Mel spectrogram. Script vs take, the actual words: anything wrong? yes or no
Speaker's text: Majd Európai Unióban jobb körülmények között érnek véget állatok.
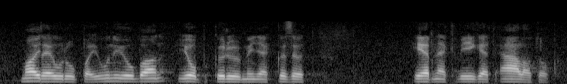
no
